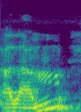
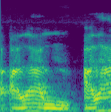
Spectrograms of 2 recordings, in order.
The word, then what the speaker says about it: Adam: En el hebreo original se pronuncia con M de mamá al final, Adam. Es como que si vos le decías a Adán, no se daba vuelta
